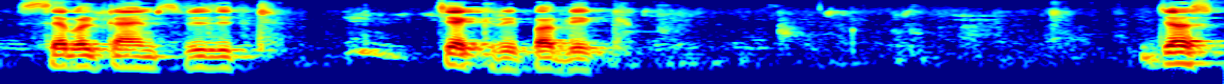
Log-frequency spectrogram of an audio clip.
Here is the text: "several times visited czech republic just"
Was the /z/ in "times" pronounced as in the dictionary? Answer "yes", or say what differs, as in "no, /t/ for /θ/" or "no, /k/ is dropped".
no, /s/ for /z/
